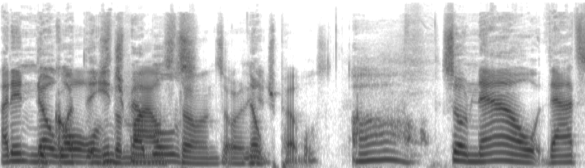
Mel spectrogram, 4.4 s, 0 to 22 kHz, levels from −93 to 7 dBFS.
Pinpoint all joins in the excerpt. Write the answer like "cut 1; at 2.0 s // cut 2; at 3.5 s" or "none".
cut 1; at 2.6 s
